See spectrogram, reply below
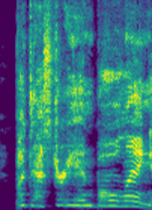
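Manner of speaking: very high, projected, acted-out scream. Recalling what a guy screamed out on an incline, retelling a scream. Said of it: "he screamed out".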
